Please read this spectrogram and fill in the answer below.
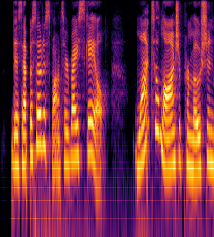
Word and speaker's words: Scayle: So visit Scale today. That's SCAYLE. Yes, the Y is silent because you never have to ask why Scale isn't performing.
